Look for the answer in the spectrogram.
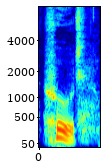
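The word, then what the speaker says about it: Hütte: This Utte, Ambrose was saying, he pronounced it hoot with a silent H, was carried up the Gelternhorn in one piece, suspended from a military helicopter.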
